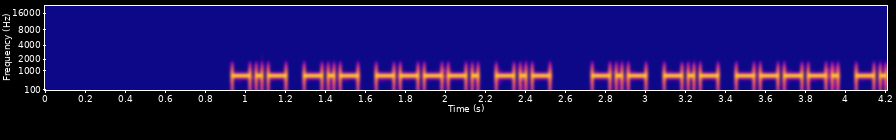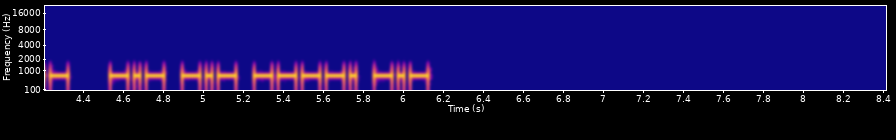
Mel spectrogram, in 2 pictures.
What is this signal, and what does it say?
Morse code, heard as a keyed tone, about 40 wpm, 700 Hz. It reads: KK9K KK9K KK9K
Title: USA Call Signs Repeated 3x 40wpm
